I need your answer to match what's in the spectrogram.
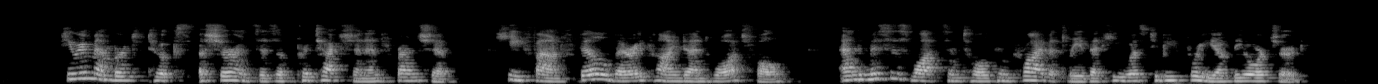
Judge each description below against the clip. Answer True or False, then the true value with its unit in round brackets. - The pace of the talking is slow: True (130 wpm)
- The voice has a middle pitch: True (165 Hz)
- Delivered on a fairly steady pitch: False (4.1 semitones)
